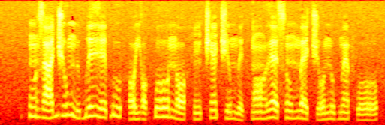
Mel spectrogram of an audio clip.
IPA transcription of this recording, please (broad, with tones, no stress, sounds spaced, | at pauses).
kʷ ũ˧ z a˨˦ d͡ʒ u˦ ŋ ɨ˨ b e˦ ɣ e˧ ɓ u˦˨ h ɔ˨ j ɔ˨ k͡p oː˦ n ɔ˨ h ĩ˨ t͡ʃ ɛ̃˦ t͡ʃ ɨ˧ m e˨ k͡p ɔ̃˧ ɣ ɛ˦ s ũ˦ m ɛ˦˨ t͡ʃ o˨˦ n u˧ b ɛ̃˦ f oː˧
